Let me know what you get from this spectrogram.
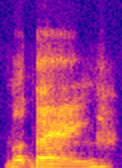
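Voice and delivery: slow, drawn-out American accent; broad American accent, tipping into laughter. Shown as a demonstration. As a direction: say Mukbang in an exaggerated American accent. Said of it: "in the American accent".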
